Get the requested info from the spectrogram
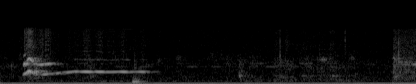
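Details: A pet dog whines in a long, drawn-out, slightly wavering tone for about a second, then falls quiet, leaving faint low background hum and a few soft clicks.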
